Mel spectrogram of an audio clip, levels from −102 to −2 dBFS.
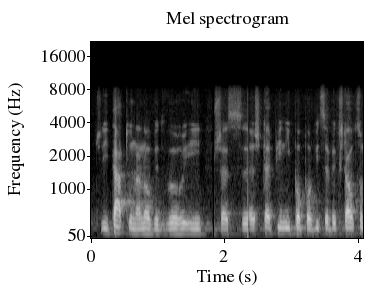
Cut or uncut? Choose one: uncut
